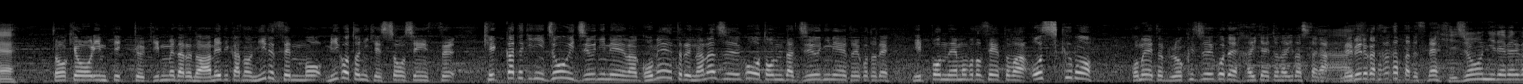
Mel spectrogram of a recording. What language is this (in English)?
Japanese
